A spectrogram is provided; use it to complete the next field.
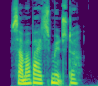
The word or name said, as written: samarbejdsmønster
